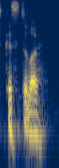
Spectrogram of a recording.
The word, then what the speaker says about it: Castillo: Yes, Castillo.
